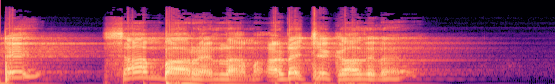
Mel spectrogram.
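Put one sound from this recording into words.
A middle-aged man speaks with animation into a headset microphone.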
